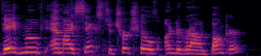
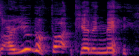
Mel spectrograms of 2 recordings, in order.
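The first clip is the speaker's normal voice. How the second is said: louder, laughing disbelief; disbelieving Bond; 4 semitones higher, 6 dB louder than usual. Retold or imitated. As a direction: blurt it out laughing. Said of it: "he goes".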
